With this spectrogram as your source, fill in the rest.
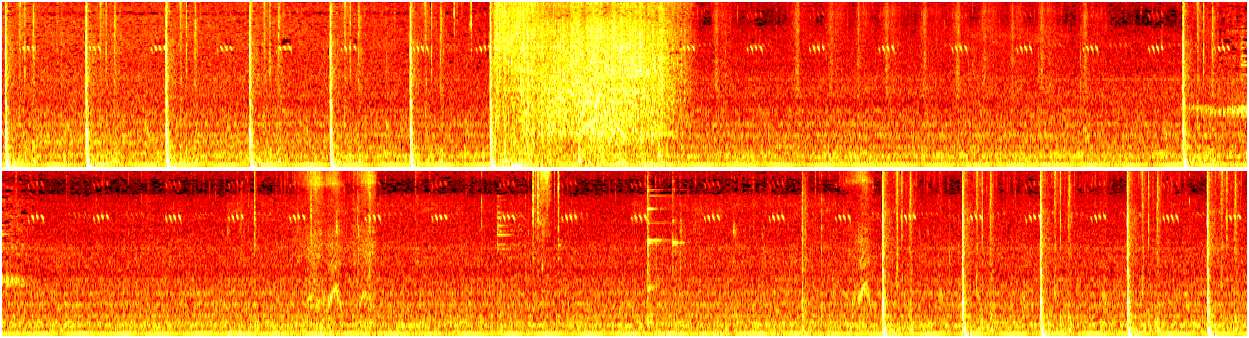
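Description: An axe chops into wood with sharp, regular thuds.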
